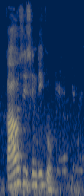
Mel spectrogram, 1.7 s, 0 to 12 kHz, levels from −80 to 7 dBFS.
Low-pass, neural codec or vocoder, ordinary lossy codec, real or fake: 10.8 kHz; none; Opus, 24 kbps; real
